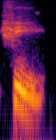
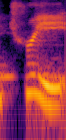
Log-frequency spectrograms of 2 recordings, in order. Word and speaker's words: Twi: not relegating the other languages to the background, but each and everybody or most of the people in Ghana understand Twi.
